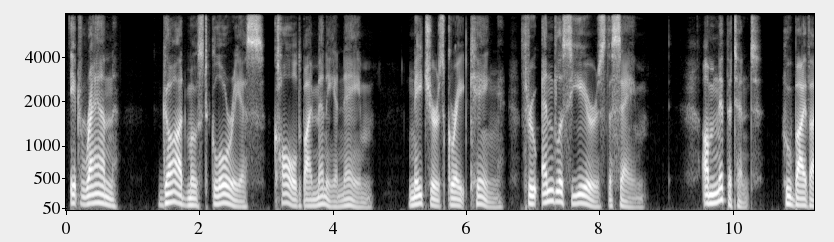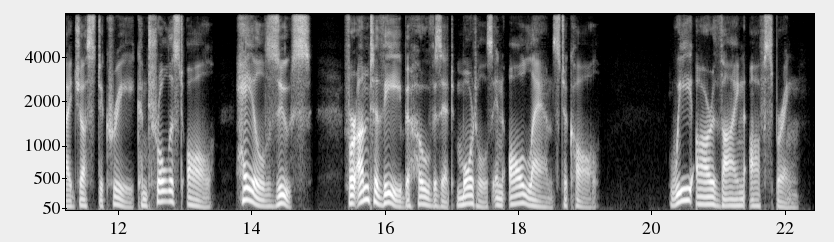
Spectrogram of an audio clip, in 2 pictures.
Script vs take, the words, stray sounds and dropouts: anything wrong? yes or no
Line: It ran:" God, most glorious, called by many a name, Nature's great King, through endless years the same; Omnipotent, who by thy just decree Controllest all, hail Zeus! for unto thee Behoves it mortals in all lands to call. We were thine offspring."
yes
